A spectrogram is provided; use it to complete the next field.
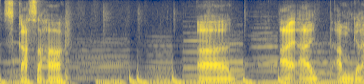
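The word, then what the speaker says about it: Scáthach: in uh she shows video um apparently it's pronounced skasaha uh i i i'm gonna have problems pronouncing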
